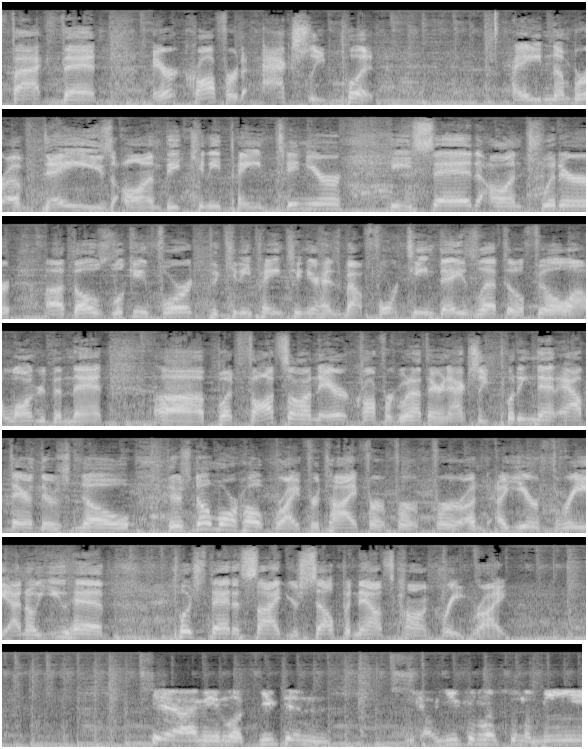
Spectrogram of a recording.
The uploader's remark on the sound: Broadcasting live from BW3s on Westport Road!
